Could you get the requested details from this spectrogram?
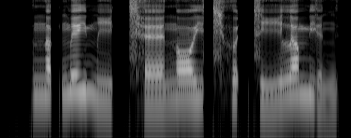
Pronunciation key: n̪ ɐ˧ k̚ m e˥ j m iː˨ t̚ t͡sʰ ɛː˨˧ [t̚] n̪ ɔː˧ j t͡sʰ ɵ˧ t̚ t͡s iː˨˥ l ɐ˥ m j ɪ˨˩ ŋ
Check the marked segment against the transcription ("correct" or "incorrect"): incorrect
